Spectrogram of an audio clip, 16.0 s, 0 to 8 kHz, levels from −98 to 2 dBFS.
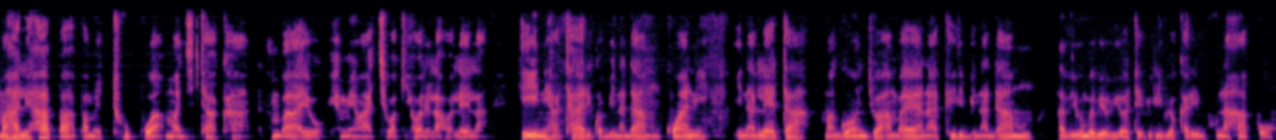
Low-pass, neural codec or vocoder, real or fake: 7.2 kHz; none; real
